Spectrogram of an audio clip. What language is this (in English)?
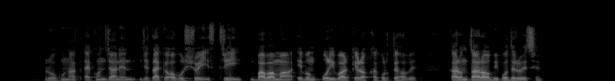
Bangla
